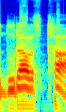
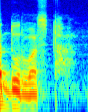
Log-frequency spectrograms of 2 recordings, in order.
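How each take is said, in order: First: दुरावस्था with long aa, 'du-raa-vastha'; wrong form. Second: दुर्वस्था as 'dur-vastha', no long aa; corrected form. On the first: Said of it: "अशुद्ध है". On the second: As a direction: go from r straight to v in दुर्वस्था. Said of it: "शुद्ध होगा". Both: Shown as a demonstration.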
